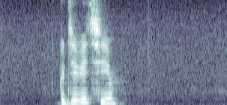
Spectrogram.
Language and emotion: Russian, neutral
